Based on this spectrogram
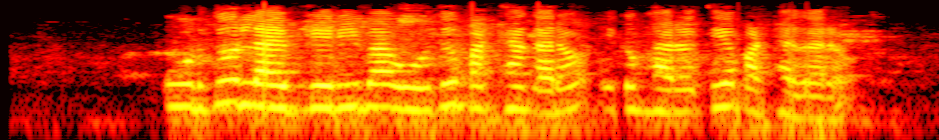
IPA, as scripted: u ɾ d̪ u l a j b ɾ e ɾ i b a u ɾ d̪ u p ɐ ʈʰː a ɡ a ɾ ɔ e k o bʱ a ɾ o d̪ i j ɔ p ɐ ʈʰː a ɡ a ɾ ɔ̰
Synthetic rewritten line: u ɾ d̪ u l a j b ɾ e ɾ i b a u ɾ d̪ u p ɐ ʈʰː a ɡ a ɾ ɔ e k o bʱ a ɾ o t̪ i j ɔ p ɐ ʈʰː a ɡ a ɾ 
